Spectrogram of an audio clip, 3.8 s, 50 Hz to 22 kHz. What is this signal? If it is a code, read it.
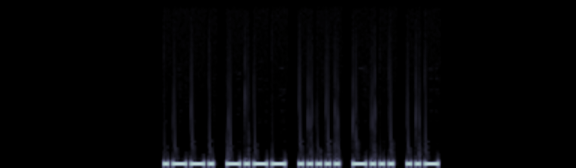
Morse code, heard as a keyed tone, about 40 wpm, 700 Hz. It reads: PY5BU
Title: DXCC-100 Call Signs - 5 Characters - 40wpm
